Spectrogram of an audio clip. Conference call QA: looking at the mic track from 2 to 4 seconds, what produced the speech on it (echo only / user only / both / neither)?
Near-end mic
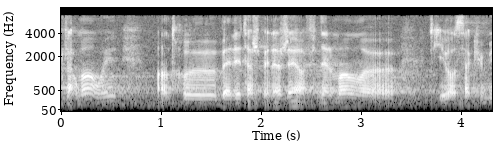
echo only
